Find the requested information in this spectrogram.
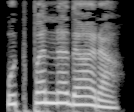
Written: ಉತ್ಪನ್ನದಾರ

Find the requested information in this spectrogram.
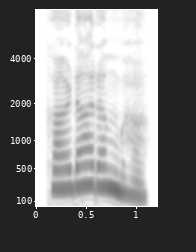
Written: ಕಾಡಾರಂಬ

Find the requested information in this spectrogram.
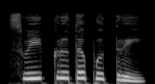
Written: ಸ್ವೀಕೃತಪುತ್ರ

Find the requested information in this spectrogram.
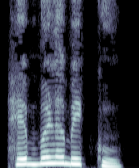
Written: ಹೆಬ್ಬಳಬೆಕ್ಕು

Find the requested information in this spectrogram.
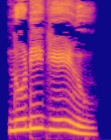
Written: ನುಡಿಗೇಳ್

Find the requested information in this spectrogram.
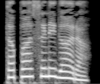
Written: ತಪಾಸಣಿಗಾರ

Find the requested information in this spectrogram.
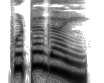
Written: ಪುಟಗೈ

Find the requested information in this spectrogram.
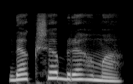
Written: ದಕ್ಷಬ್ರಹ್ಮ

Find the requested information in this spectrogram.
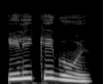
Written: ಇಳಿಕೆಗೊಳ್

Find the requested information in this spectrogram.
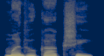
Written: ಮಧುಕಾಕ್ಷಿ

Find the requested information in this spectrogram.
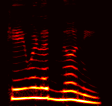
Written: ಕೇವಲಜ್ಞಾನ

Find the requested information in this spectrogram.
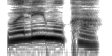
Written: ವಲ್ಮೀಕ

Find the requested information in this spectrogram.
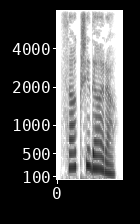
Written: ಸುಕ್ಷೇತ್ರ

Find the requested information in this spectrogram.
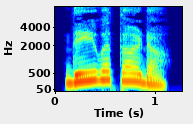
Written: ದೇವತಾಡ

